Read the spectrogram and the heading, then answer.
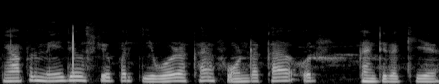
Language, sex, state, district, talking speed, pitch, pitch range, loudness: Hindi, male, Maharashtra, Washim, 220 wpm, 160 Hz, 140-170 Hz, -24 LUFS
